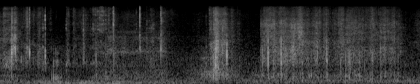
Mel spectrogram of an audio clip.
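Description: Handling noise and footsteps on grass: a quick series of sharp clicks as the red test lead and wire reel are handled, a louder rustle about two seconds in, then steps through the grass.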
